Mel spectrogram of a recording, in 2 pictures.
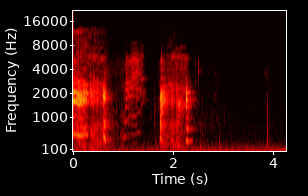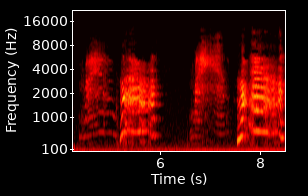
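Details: Domestic cat from a compilation of angry, funny cats: a series of loud, drawn-out, wavering meows and yowls, each about half a second to a second long, with silent gaps between them and faint background music.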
